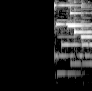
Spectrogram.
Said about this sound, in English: So each of us will take a turn with five minutes. You'll hear the timer go off when the five minute ends, and it sounds like this.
